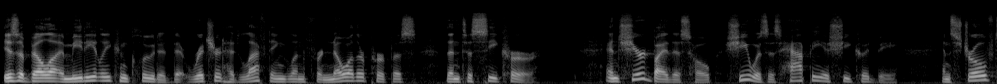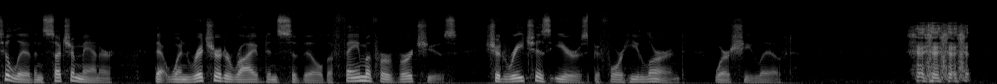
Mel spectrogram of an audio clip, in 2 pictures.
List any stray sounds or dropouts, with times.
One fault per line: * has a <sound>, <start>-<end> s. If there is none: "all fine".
* has a laugh, 19.0-19.7 s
